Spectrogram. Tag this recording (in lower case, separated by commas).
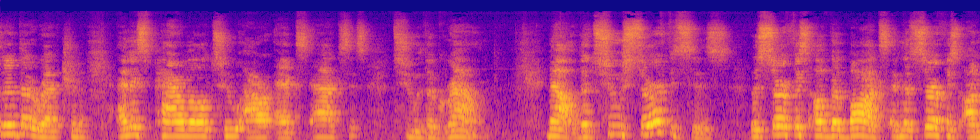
speech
